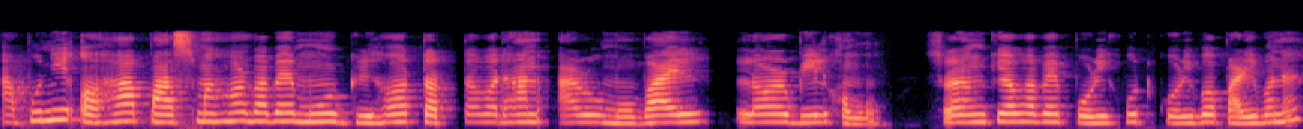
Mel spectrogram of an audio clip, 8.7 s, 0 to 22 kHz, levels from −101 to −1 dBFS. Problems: none marked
